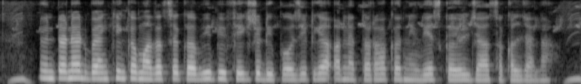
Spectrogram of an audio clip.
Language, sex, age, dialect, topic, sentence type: Bhojpuri, female, 25-30, Western, banking, statement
